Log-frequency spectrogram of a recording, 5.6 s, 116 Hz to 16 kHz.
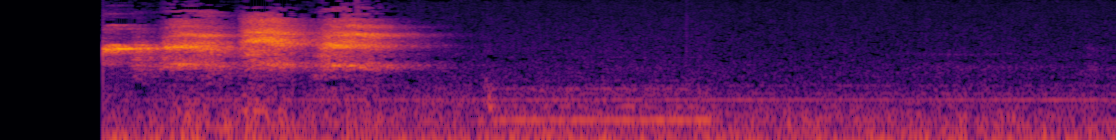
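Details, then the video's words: Three-week-old Meyer's parrot chicks in an aviary, falling asleep: three harsh, raspy squawk bursts in quick succession, then quiet with a faint steady background hum. "3 week Baby Meyers Falling asleep"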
